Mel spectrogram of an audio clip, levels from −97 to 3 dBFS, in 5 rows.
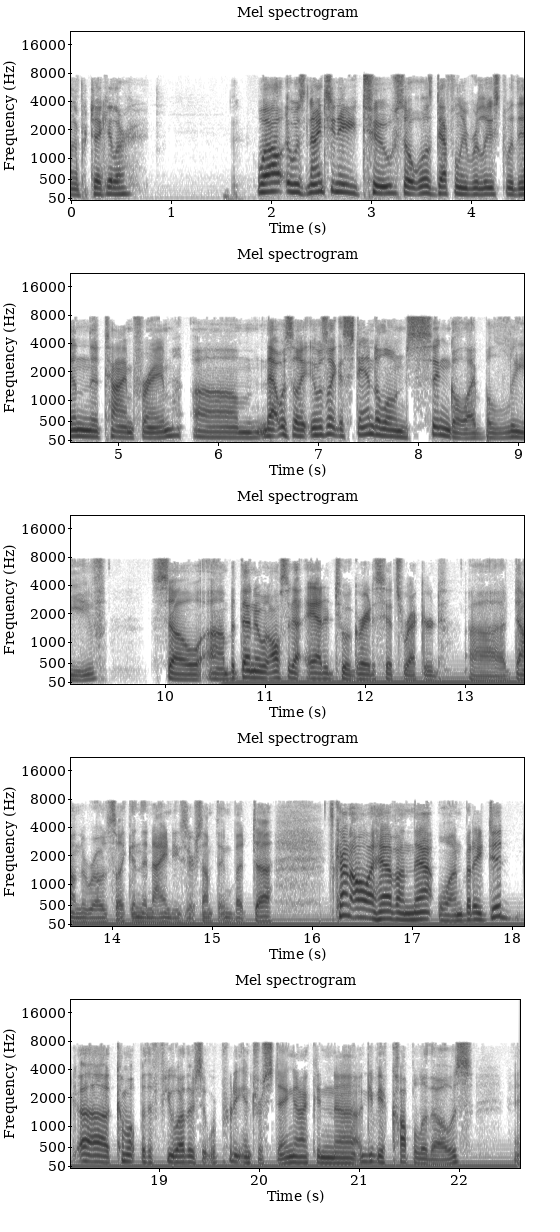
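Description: Mains hum begins at 10.55 s and runs to the end: a steady 50 Hz tone from power-line coupling, roughly 15 dB below the speech, with some low harmonics.

Concealed Bluetooth headset packet loss occurs at 16.08 s and 19.14 s. Each gap fits a single lost 7.5 ms frame, and the receiver patched it by repeating recent waveform, so it passes almost unnoticed under the mSBC wideband headset sound.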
